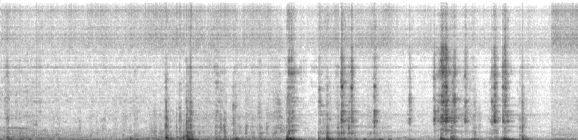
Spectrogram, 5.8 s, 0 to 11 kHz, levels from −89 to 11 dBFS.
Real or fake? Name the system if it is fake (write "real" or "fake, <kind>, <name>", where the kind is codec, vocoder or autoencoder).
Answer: fake, vocoder, WaveNeXt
